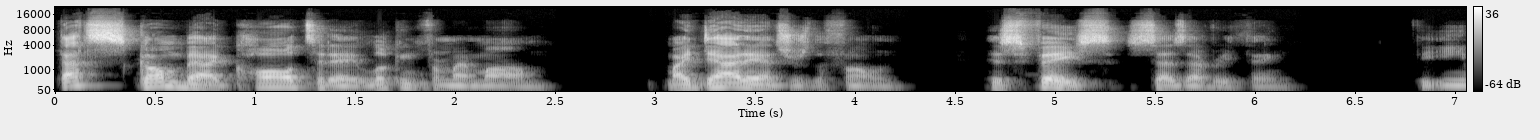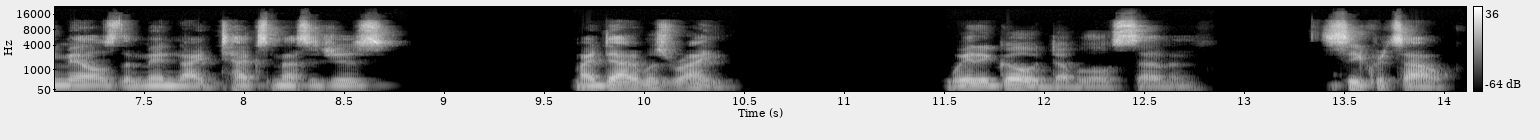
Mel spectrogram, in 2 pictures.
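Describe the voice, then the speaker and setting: A man's voice: sits low, a little slow, long pauses, voice pushed up. A man voicing an angry, hurt young woman in an audiobook, demanding and confrontational. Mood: bitter, accusing. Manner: indignant, confrontational.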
